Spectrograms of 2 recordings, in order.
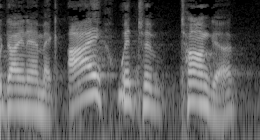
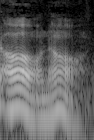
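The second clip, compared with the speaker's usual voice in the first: low, sinking reaction; mock dread, pitched down; retold dismay; 8 semitones lower than usual. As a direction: re-enact a heart-sinking realization. Dismayed at dog on plate.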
